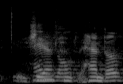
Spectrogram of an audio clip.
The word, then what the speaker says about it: Handel: Handel wrote, Handel, pronounced correctly, yes.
